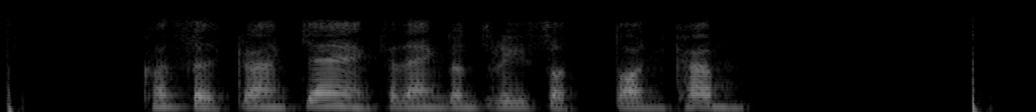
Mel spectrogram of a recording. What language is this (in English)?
Thai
